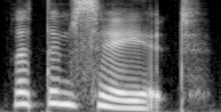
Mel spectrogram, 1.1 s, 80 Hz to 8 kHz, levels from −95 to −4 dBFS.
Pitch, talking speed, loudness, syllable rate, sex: 250 Hz, 215 wpm, -14 LUFS, 4.2 syllables/s, female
